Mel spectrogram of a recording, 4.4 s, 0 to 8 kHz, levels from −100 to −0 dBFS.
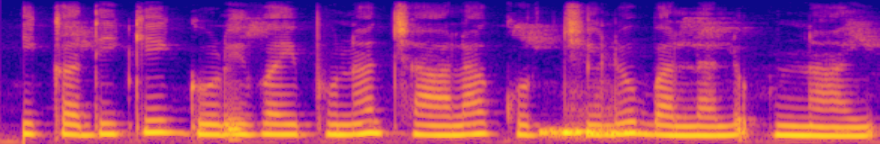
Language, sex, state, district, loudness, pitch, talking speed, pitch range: Telugu, female, Telangana, Hyderabad, -14 LUFS, 210 Hz, 110 wpm, 200-225 Hz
